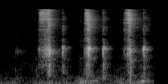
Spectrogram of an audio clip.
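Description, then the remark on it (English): A voice imitates scissors cutting as a vocal charades clue for the word "cut", with three crisp, hissy snips in a steady rhythm, each a sharp breathy burst followed by a shorter clipped one, fairly loud with no words. “The correct answer is cut. Sounds a little like scissors, right?”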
